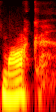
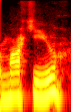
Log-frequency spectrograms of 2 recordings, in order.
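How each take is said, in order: First: It is said as one syllable, like mock. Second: It is said as two syllables, mock-you. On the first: "pronounced mock" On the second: "or mock U"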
